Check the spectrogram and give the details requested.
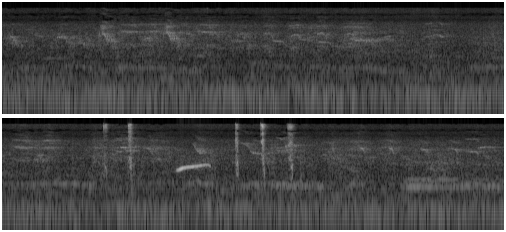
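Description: Birds chirping and calling throughout over a low steady rumble, with a few sharp clicks between about six and eight seconds in.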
